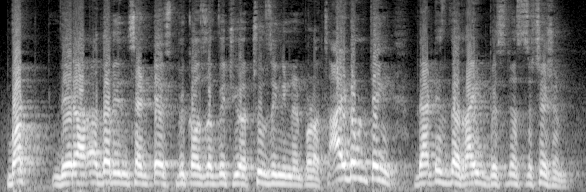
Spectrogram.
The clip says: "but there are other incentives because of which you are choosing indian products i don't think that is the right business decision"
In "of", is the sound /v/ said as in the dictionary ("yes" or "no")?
yes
